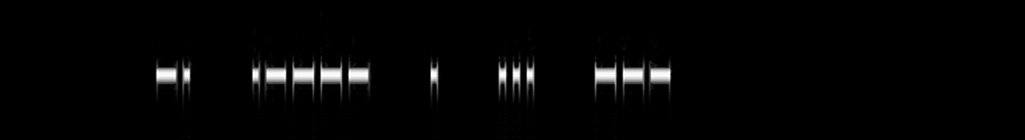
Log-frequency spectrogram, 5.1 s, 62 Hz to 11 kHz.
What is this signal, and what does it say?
Morse code, heard as a keyed tone, about 36 wpm, spaced as for 20 wpm, 700 Hz. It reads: N1ESO
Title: USA Call Signs - 5 Characters - 3x Character Spacing - 35wpm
